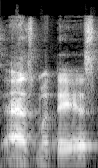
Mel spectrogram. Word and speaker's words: Asmodeus: jerk it up last time I'm stomach it's Asmodeus but spelled with a different D that's my complete opposite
